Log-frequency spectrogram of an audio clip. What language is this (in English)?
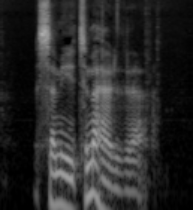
Kabyle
